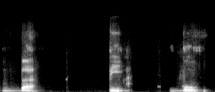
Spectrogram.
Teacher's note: যেমন মনে করেন একেবারে সহজ ভাবে দেখলে, আমরা যদি বা উচ্চারণ করতে চাই, তো আমাদের প্রথমে কি করতে হবে? যে উপরের ঠোঁটকে নিচের ঠোঁটের সঙ্গে লাগাইতে হবে। লাগানোর পর শ্বাসের মাধ্যমে একটা চাপ প্রয়োগ করতে হবে ভিতর থেকে ঠোঁটের উপর। এই চাপের মাধ্যমে উপরের ঠোঁটটা নিচের ঠোঁট থেকে আলাদা হয়ে যাবে, যে কারণে একটা বা, বি, বু এরকম আওয়াজ তৈরি হবে।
